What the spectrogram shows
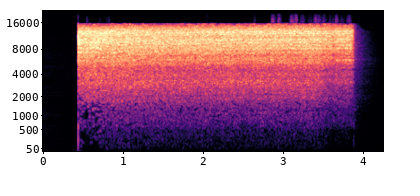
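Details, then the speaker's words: Porter Cable 150 psi air compressor: safety valve pin pulled to drop tank from 90 to 60 psi; loud steady hiss for about 3.5 s then stops — normal pressure release. "we're going to pull this pin out to reduce some of the pressure we're going to take it down to about sixty"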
